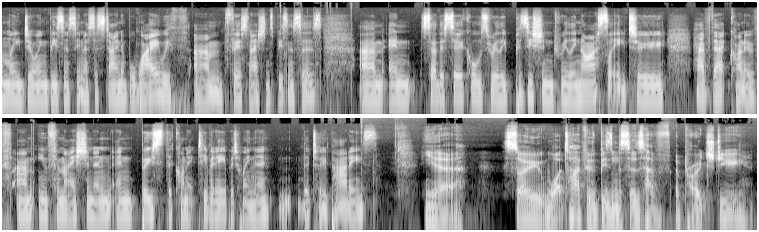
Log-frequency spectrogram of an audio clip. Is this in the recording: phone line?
no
